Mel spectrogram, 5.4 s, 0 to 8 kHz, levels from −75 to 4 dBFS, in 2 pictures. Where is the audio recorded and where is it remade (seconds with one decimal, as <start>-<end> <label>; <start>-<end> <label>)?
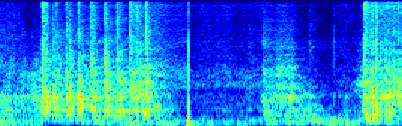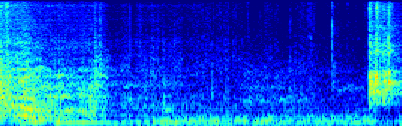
0.0-0.5 recorded; 0.5-4.0 remade; 4.0-5.4 recorded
